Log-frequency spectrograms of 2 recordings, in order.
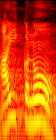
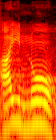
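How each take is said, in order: First: The word 'know' starts with a k sound. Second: The word 'know' starts with an n sound. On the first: The speaker calls it wrong. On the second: The speaker calls it right.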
